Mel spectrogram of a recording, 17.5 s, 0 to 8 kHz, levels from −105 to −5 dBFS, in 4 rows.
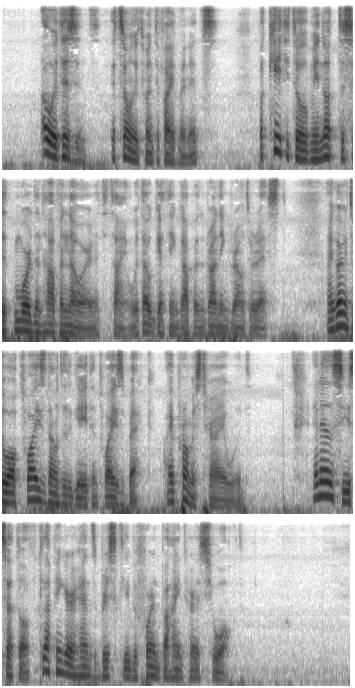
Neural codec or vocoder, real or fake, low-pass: none; real; 7.2 kHz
